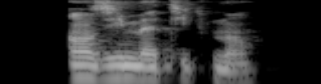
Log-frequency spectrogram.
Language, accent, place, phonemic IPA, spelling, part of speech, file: French, France, Lyon, /ɑ̃.zi.ma.tik.mɑ̃/, enzymatiquement, adverb, LL-Q150 (fra)-enzymatiquement.wav
- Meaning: enzymatically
